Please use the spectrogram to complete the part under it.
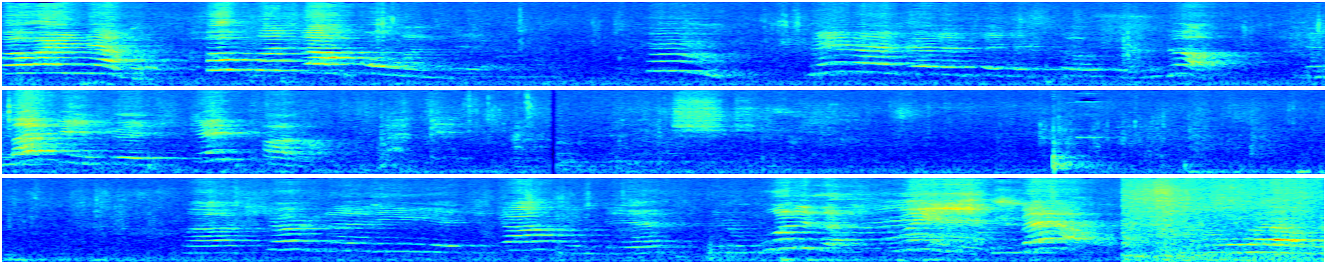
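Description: A young boy speaks loudly in a play, heard in a hall with some echo.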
